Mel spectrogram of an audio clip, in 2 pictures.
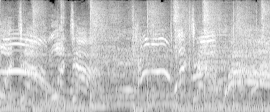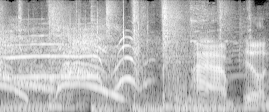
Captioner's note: people cheering, clapping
